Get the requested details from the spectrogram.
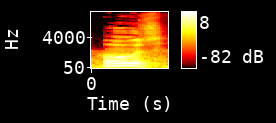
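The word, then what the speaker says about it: whose: की माना है कैसे हुज हुज की माना है किसका हुज की माना होगी किसका इसमें जो डब्लू व साइलेंट हो जाएगा और उसको इस तरह हम पढ़ेंगे हुज हुज की माना है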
